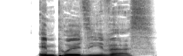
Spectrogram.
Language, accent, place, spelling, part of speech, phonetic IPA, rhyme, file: German, Germany, Berlin, impulsives, adjective, [ˌɪmpʊlˈziːvəs], -iːvəs, De-impulsives.ogg
- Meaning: strong/mixed nominative/accusative neuter singular of impulsiv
